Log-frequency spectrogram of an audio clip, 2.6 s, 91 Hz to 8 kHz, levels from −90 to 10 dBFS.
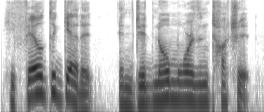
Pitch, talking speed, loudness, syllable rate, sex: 135 Hz, 275 wpm, -17 LUFS, 5.8 syllables/s, male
